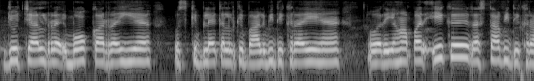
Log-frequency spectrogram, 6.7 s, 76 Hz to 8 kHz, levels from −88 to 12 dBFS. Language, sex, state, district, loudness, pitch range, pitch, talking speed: Hindi, female, Chhattisgarh, Rajnandgaon, -16 LUFS, 220-240 Hz, 230 Hz, 215 wpm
